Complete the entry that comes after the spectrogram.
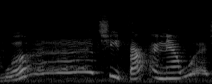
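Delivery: high-pitched incredulous what; hammed-up astonishment; astonished. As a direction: react in disbelief, voice jumping up. Acts own astonished reaction to story.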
